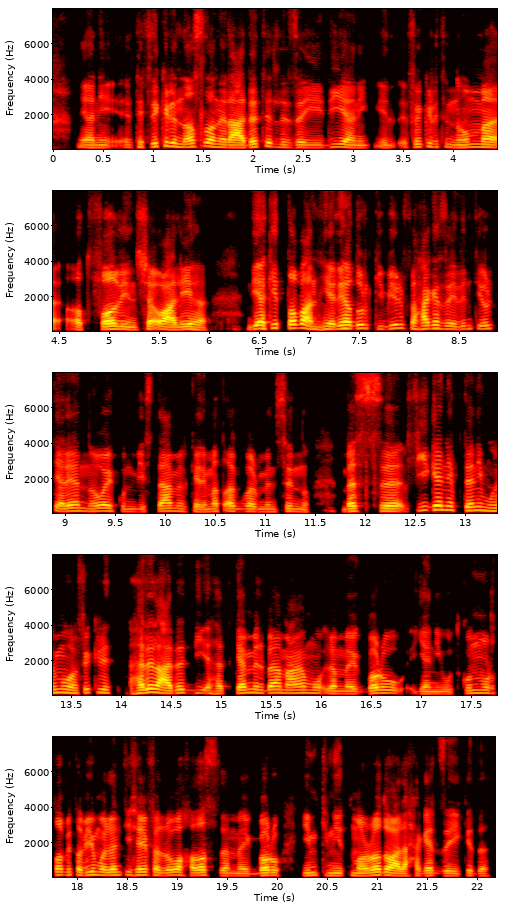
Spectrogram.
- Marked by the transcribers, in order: none
- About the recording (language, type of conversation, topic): Arabic, podcast, إزاي اتغيرت طريقة تربية العيال بين جيلكم والجيل اللي فات؟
